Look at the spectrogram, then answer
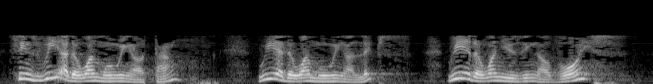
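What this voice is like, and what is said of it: Asian accent in English. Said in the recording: “I still retain some of my Asian accent. I couldn't help it ... I haven't picked up your New Zealand accent or Australian accent”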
